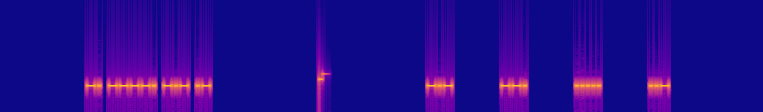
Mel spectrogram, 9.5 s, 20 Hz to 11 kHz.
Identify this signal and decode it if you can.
Morse code, heard as a keyed tone, about 36 wpm, spaced as for 18 wpm, 700 Hz. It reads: N9KA KG5U
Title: USA Call Signs - 4 Characters - 6x Character Spacing - 35wpm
